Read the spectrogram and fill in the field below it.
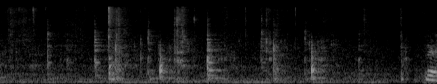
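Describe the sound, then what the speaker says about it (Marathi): Peanuts dry-roast in a pan for bisi bele bath. Faint, intermittent rattling and scraping strokes sound as they are stirred, spaced about half a second to a second apart. "नेलकड्डे बी समाची भाजून येवं"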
